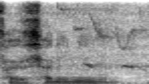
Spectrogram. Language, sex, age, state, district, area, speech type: Bodo, male, 18-30, Assam, Udalguri, rural, spontaneous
